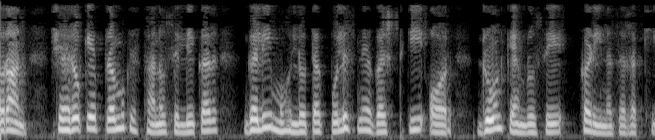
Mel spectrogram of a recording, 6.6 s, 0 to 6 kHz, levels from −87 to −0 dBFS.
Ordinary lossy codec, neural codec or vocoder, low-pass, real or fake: AAC, 48 kbps; none; 5.4 kHz; real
